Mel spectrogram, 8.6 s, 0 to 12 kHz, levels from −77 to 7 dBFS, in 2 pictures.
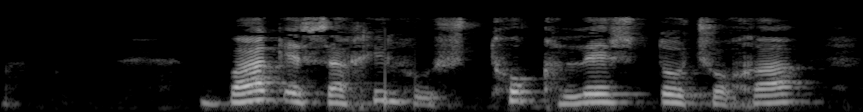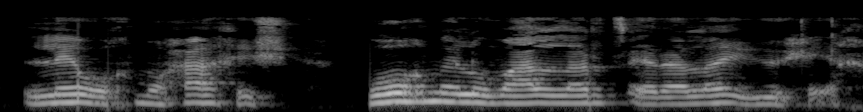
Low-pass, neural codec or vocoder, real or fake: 7.2 kHz; none; real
